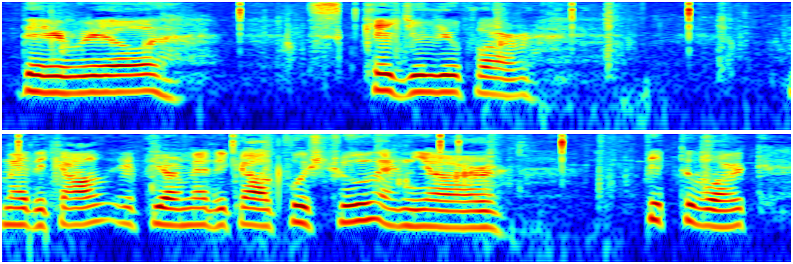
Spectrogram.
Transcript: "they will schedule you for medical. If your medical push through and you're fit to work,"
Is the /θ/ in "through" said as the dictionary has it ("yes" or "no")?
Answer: no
